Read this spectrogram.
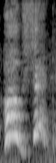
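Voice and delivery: high, loud shocked yell; startled exclamation. Retold or imitated. Friend retelling being blinded by super-bright headlights, startled yell. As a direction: burst out in alarm, high and loud.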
